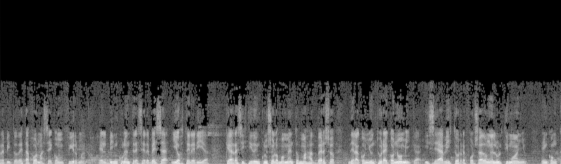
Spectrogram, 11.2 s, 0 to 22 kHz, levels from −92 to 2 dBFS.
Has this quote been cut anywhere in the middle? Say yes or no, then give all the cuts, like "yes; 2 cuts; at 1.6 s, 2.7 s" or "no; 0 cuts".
no; 0 cuts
